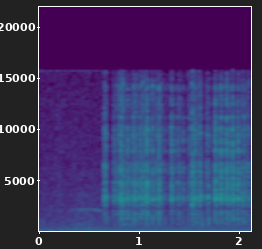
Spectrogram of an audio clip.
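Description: Faint, rapid, irregular ticking and crackling of a small stick stirring two puddles of glue together on paper, starting about two-thirds of a second in.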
